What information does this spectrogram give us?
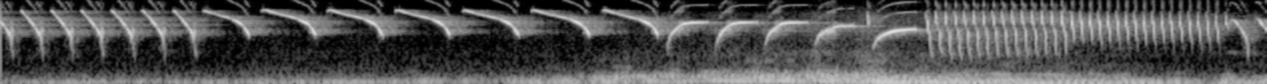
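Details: Canary song captured with a cellphone: a quick run of sharp downswept whistled notes that slows into longer looping slurs, then breaks into a dense, buzzy high-pitched trill before a few final clipped notes.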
